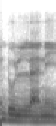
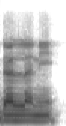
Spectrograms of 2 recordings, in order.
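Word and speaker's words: دلني: Tadi yang dibaca ya kata ini dibacanya dullani ya. Dulani. Ya Rasulullahi dullani ya. dullani ya. Kenapa bukan dalani ya? Karena dia dari fi'il apa? Fi'ilnya dalla yadullu ya.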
